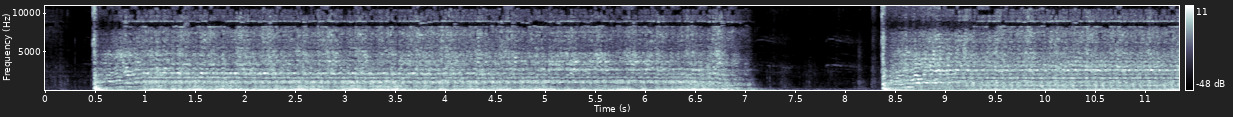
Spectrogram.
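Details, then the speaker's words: 1965 Ford Fairlane V8 on its first start, fuel pump fed straight from a gas tank: bursts into life, runs rough about six seconds, dies, then refires; flooded engine, hard start. "oh goodness all right take number two we let it get unflooded a little bit so let's see if it fires up"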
